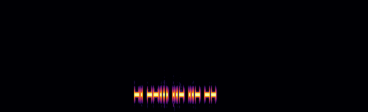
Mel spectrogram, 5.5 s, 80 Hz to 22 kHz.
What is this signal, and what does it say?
Morse code, heard as a keyed tone, about 47 wpm, 700 Hz. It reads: N7UUM
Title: USA Call Signs - 5 Characters - Repeated 3x - 50wpm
